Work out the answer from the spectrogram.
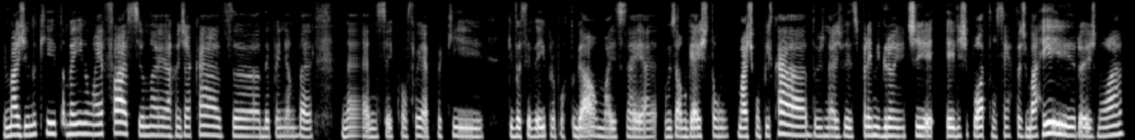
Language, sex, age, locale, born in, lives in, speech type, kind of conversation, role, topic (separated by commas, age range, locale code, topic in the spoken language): Portuguese, female, 40-44, pt-BR, Brazil, Portugal, conversation, advice, advisor, Devo comprar minha primeira casa ou continuar alugando?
